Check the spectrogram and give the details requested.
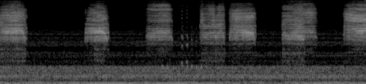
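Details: Barn owl mother feeding her chicks in a wild nest box: seven rasping, broadband hisses tumble out across six seconds, some overlapping, with a constant low electrical hum behind.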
